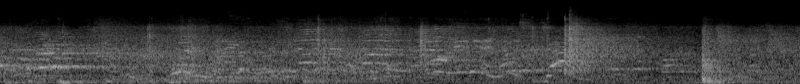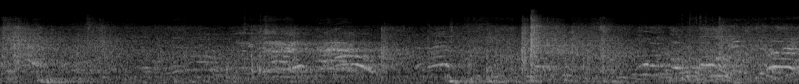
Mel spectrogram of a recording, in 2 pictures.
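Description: Ice skates scrape and carve across an ice rink.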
